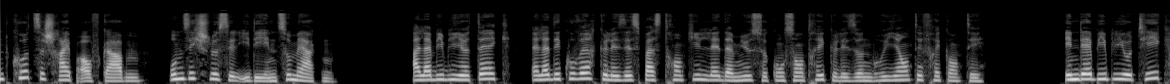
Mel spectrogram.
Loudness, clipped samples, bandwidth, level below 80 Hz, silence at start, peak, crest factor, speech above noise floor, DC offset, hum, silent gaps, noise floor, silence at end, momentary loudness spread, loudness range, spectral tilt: -20 LUFS; under 0.1%; 12 kHz; -52 dBFS; 0 s; -4 dBFS; 16 dB; over 71 dB; under 0.1%; none; 4.03-4.11 s, 10.51-10.59 s; under -90 dBFS; 0 s; 8 LU; 3 LU; -5.5 dB/octave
